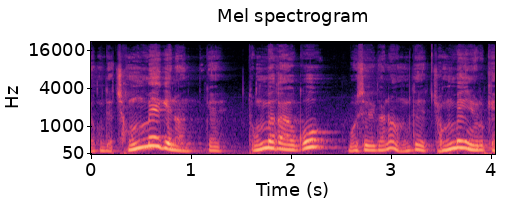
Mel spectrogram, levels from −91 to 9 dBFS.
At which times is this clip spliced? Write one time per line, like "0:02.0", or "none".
none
